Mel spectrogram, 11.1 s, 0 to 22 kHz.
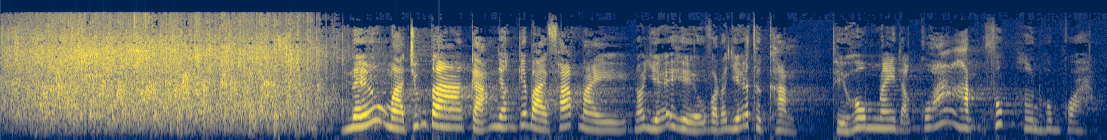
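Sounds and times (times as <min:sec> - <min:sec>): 
crowd clapping steadily: 0:00.0 - 0:03.4
speech: 0:03.5 - 0:11.0.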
